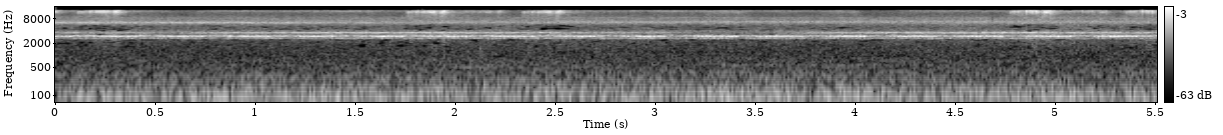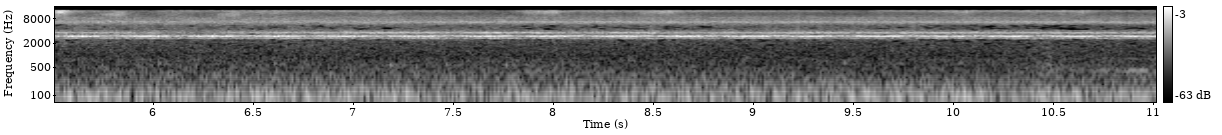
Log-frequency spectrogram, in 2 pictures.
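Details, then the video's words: Crickets chirr unbroken in a nature ambience piece, a high buzzy wall of rapid pulses in several parallel tones that holds a steady level from start to end. "Nature Cricket Sound"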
